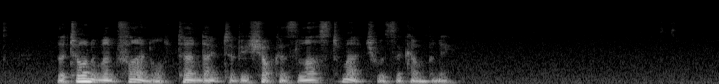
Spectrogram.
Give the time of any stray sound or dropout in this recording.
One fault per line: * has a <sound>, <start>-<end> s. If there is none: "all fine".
all fine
